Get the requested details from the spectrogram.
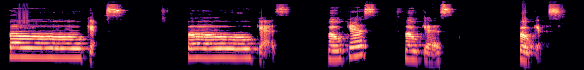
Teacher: this word is focus, and I am stressing syllable number 1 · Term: syllable stress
